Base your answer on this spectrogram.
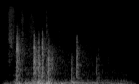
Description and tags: turn paper sheet2
Turning over a page in a book.
Recorded with Oktava-102 microphone and Behringer UB1202 mixer.
page, paper, rustle, sheet, turn-over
